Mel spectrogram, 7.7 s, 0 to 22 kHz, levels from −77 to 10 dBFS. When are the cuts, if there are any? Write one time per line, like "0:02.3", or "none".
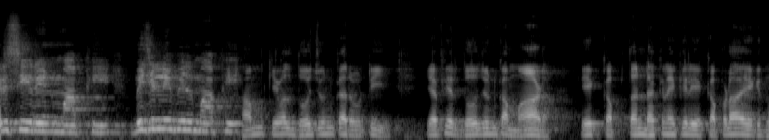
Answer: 0:02.4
